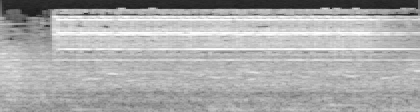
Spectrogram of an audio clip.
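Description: telephone ringing

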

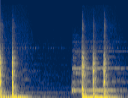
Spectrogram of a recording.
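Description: knocking on a door

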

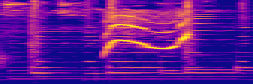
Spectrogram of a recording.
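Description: whistle

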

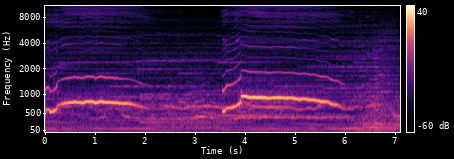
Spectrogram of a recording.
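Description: wolf pack howling

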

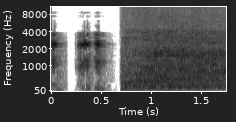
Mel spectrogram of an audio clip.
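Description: toad croaking

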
